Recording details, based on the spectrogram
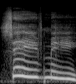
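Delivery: very high storybook princess voice. Speaker shows how they voice the princess when reading to their kids. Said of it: "change my voice to the princess".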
